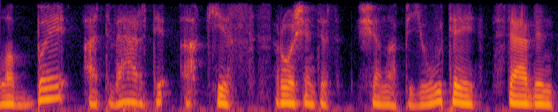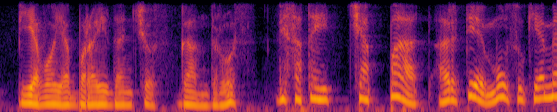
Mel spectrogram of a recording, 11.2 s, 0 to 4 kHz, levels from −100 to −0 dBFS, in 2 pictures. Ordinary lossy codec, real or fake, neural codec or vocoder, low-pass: Opus, 64 kbps; fake; vocoder, 44.1 kHz, 80 mel bands, Vocos; 3.6 kHz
